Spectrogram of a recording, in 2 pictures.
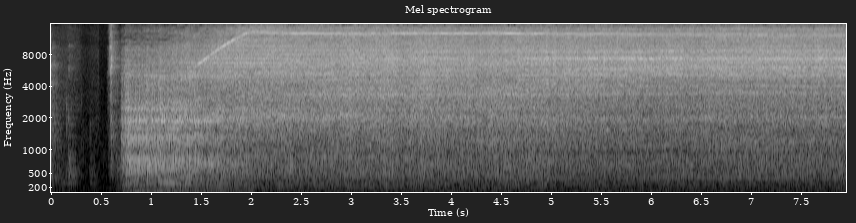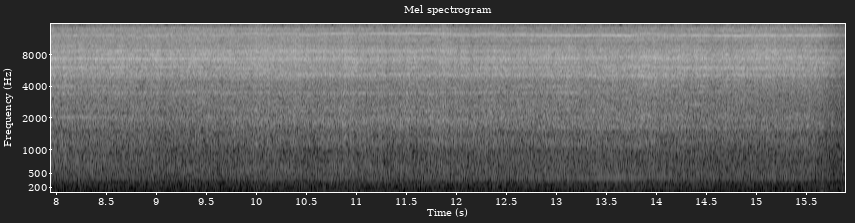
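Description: A Festool plunge-cut track saw starts up with a high whine rising as the blade spins up, then runs steadily as it is pushed along its guide rail cutting through a solid wood tabletop. It stops shortly before the end.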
